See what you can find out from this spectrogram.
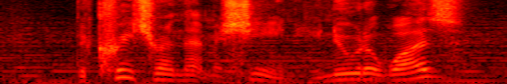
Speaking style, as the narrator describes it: gasping for breath

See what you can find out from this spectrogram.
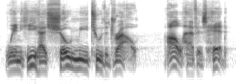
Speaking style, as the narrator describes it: Jerden growled

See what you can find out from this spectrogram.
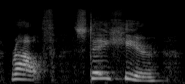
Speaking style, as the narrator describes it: pleaded his mother

